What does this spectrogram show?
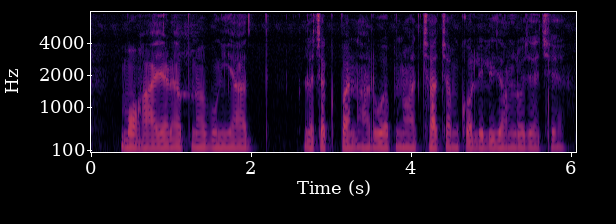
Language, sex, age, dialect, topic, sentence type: Maithili, male, 25-30, Angika, agriculture, statement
